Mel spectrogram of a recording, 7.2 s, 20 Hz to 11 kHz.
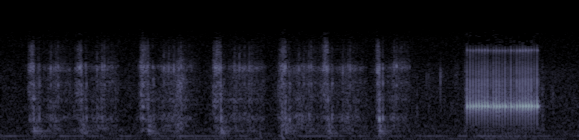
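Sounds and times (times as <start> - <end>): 
telephone ringing with rattling bursts and a buzzing ring: 5.8 - 6.8.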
